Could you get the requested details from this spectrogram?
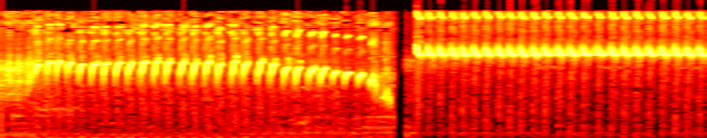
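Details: Master training song for white-rumped shama, top quality: a rapid run of repeated chirps that slowly falls in pitch, a short break, then a steady, very fast high trill.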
